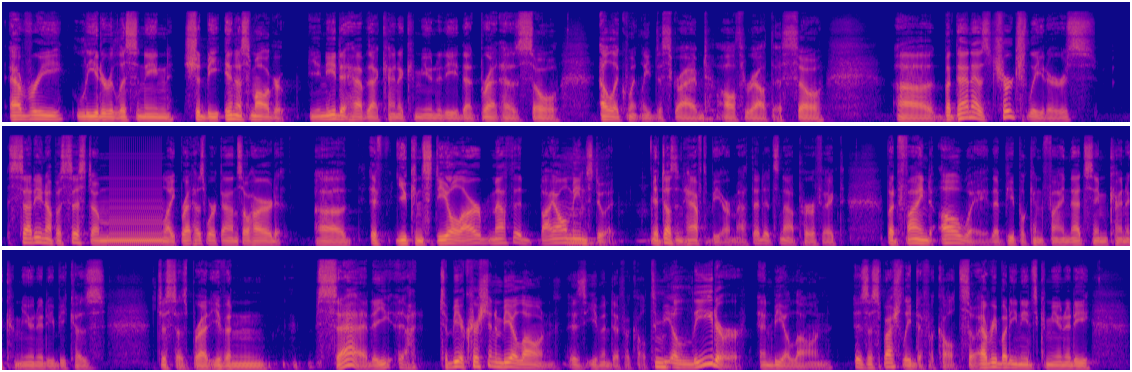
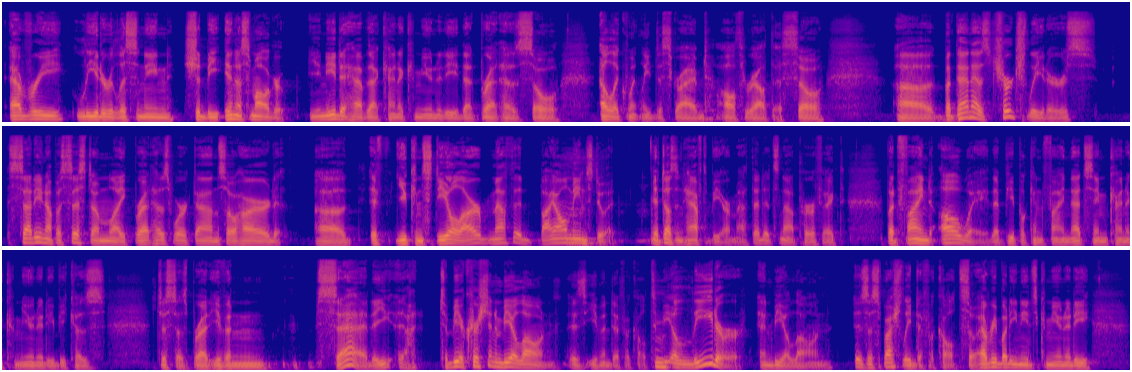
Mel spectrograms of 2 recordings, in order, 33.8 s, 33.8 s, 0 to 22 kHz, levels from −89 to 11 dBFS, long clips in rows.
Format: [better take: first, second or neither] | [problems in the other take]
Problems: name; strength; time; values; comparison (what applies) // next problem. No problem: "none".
second | audio freezing; at 12 s for 0.5 s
